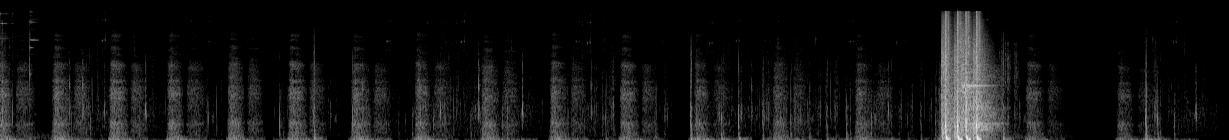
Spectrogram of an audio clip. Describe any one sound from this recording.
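Footsteps thud on a concrete floor.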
